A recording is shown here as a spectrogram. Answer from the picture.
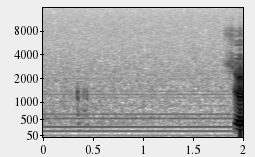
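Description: Faint, steady electrical hum made of a few constant tones, with no other sound over it; a man begins to speak right at the end.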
